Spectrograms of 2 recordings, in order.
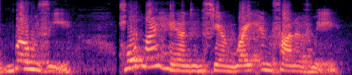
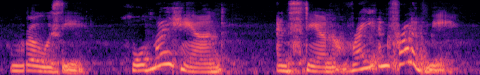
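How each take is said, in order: First: The tone is harsh and aggressive. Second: The tone is soft and passive. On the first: The child is made to feel unsafe. "it was aggressive. It was the same words, but my tone changed" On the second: The child will test how far she can push. "That wasn't assertive either. It was passive"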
